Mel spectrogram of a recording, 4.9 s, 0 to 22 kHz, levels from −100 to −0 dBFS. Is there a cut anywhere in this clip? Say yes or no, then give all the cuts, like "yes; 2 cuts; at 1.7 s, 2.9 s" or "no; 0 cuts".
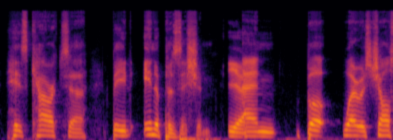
yes; 1 cut; at 2.8 s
